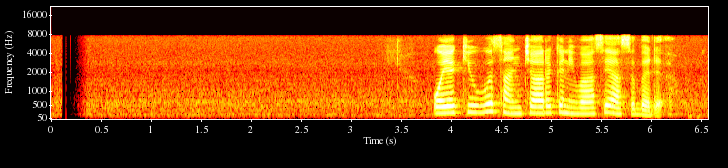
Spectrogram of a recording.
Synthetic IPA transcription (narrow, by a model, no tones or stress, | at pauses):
ojəkiuʋəsaɲt͡ʃaːɾəkəniʋaːseasəbədə̰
